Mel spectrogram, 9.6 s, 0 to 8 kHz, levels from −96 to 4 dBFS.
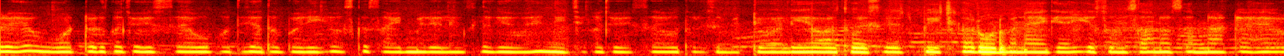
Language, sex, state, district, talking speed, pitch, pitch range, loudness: Hindi, female, Uttar Pradesh, Hamirpur, 280 wpm, 235 Hz, 230-240 Hz, -19 LUFS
